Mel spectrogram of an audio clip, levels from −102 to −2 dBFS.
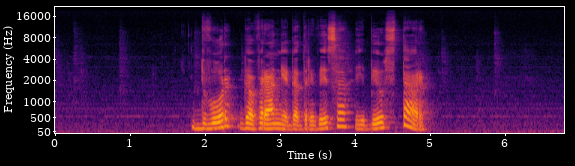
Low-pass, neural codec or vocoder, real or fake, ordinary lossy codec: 19.8 kHz; none; real; none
